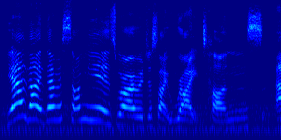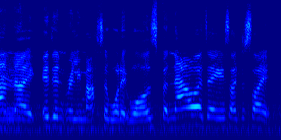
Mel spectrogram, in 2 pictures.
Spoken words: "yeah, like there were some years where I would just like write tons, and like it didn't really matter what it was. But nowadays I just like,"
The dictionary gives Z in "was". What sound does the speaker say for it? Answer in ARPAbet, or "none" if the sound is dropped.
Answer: Z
